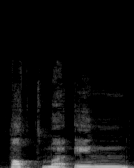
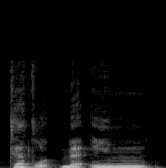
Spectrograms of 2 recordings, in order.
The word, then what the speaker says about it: تطمئن: Because a velarized letter comes after the ta, it makes the person tend to make it also velarized. And it ends up with a double ta, tatma'in, and this is wrong. The right way of pronouncing it is تطمئن tatma'in, a clear ta and a clear ta. The first one is not velarized, it's attenuated. The second one, which is the ta, is actually velarized.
